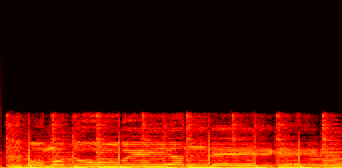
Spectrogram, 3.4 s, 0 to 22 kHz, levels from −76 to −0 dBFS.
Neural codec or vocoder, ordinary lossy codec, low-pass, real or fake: none; Opus, 32 kbps; 7.2 kHz; real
